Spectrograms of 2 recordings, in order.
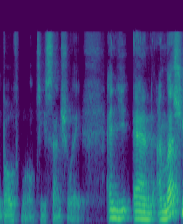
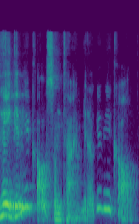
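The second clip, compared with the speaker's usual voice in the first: friendly invite; 10 semitones higher, faster than usual. Retold or imitated. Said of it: "he said".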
